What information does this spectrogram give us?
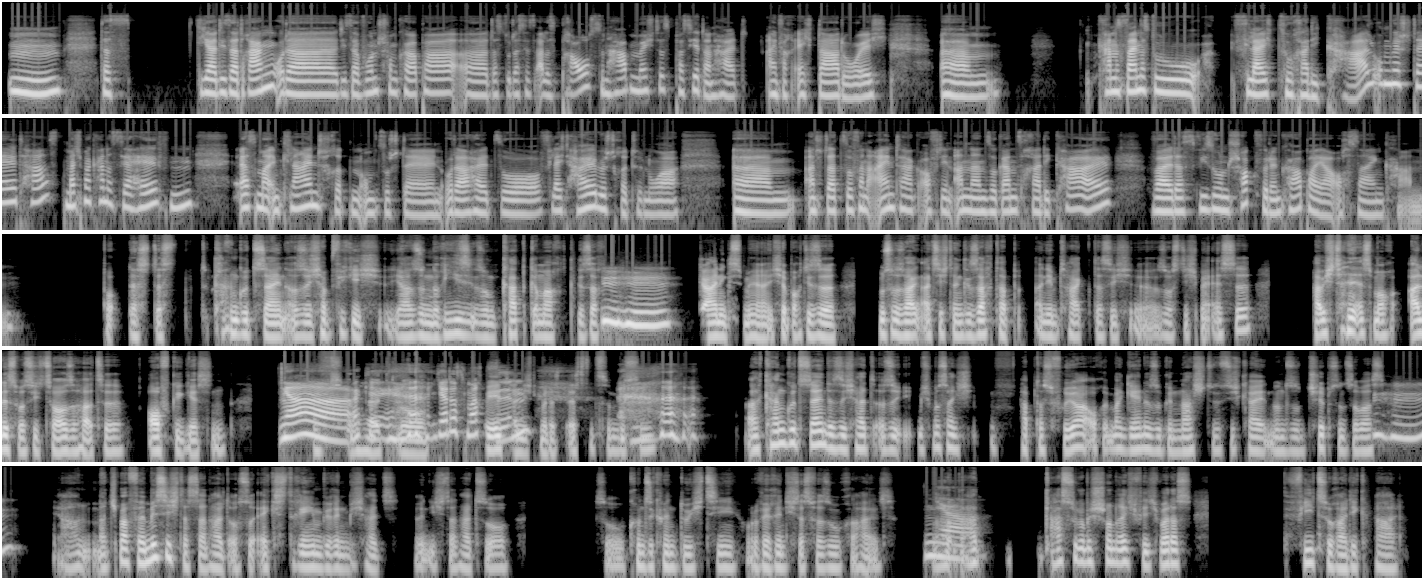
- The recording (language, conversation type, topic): German, advice, Wie fühlst du dich nach einem „Cheat-Day“ oder wenn du eine Extraportion gegessen hast?
- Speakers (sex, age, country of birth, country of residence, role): female, 30-34, Germany, Germany, advisor; male, 25-29, Germany, Germany, user
- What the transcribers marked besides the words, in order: distorted speech; in English: "Cut"; laughing while speaking: "erst"; drawn out: "Ja"; chuckle; chuckle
